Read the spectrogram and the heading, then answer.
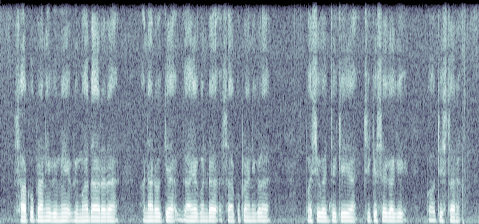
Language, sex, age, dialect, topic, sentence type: Kannada, male, 18-24, Dharwad Kannada, banking, statement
